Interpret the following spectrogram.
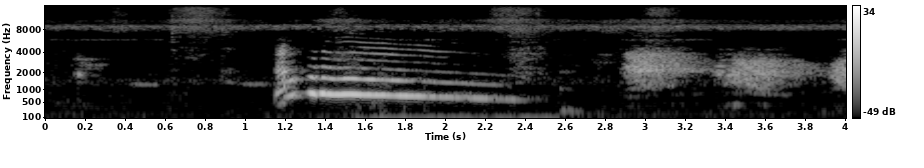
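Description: A puppy gives one long, high whine that starts sharply about a second in and slides steadily down in pitch for over a second. A few short rustling noises follow near the end.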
